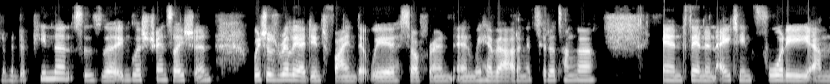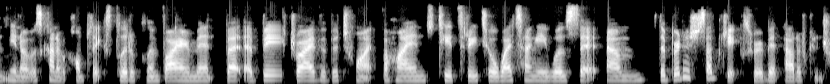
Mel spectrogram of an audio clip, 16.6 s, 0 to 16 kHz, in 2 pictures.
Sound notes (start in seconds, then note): 5.3 non-english speech; 12.0 non-english speech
